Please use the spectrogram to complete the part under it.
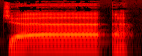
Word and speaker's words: جاء: Hamza and alif mad both are in the same word, in one word. Ja'a. So, six counts, you gotta pronounce the mad, okay? Stretch it for six counts.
